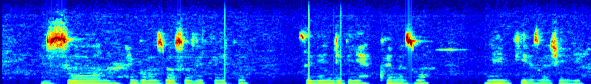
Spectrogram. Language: Kinyarwanda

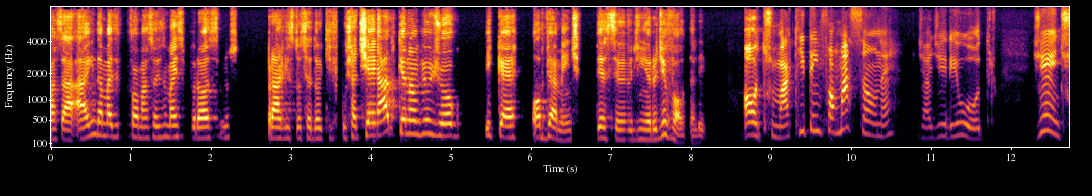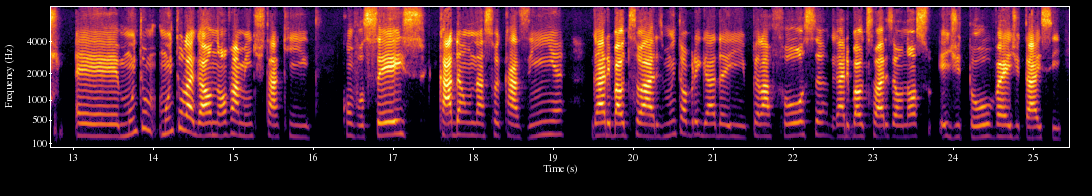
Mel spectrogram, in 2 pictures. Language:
Portuguese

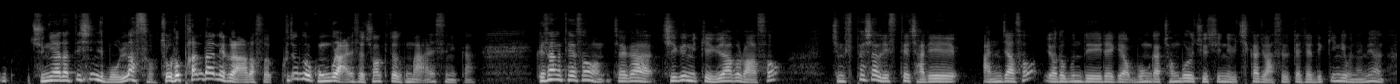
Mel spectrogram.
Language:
Korean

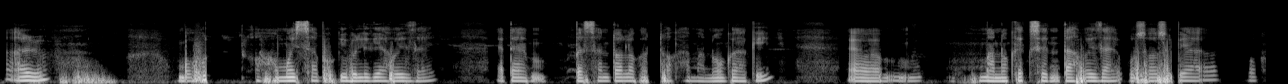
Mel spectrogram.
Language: Assamese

